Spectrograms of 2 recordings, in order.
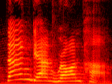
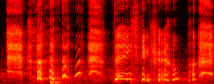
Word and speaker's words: Danganronpa: Danganronpa. How do you say that? Danganronpa. How do you pronounce that? Danganronpa. I don't like it. I don't. Dang it, Grandpa. You said it right the first time.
